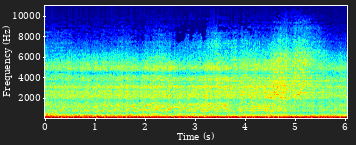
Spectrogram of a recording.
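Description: A speed metal band's closing sustained wall of distorted guitar, bass and crashing cymbals, heard from a 1984 demo tape recording. It holds loud and steady, with wavering high notes through the middle.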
